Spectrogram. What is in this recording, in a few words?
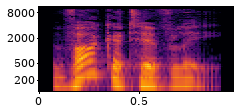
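"vocatively", British English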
